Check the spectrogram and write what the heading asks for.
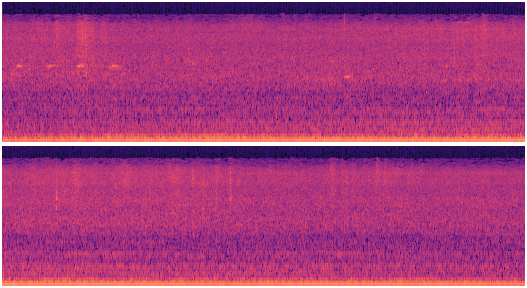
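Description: Steady low background rumble with no distinct event, and a few faint high chirps about a second in.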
